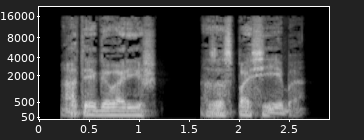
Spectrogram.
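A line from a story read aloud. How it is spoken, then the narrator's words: Grumbled. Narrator (Russian): проворчал он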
